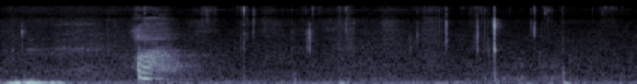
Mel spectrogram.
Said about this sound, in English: Oh, sorry, my stomach growled.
